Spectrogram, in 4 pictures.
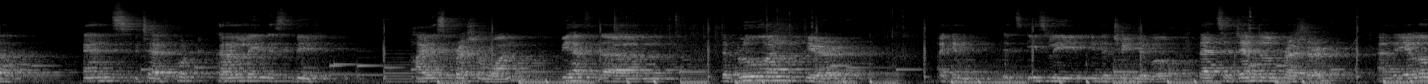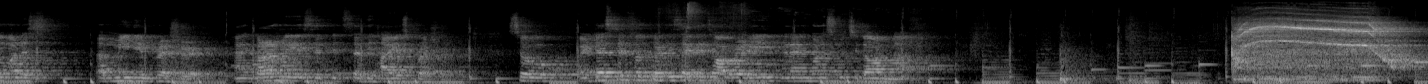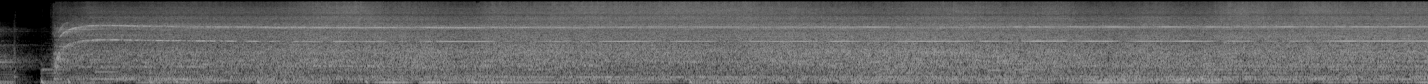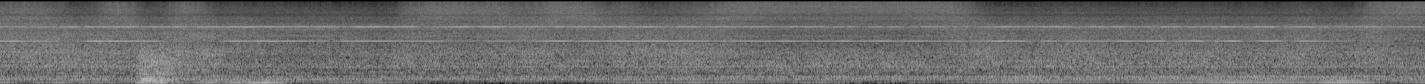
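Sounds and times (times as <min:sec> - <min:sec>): pressure washer motor whine: 0:26.6 - 0:57.0.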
